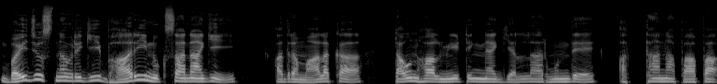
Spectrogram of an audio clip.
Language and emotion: Kannada, sad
